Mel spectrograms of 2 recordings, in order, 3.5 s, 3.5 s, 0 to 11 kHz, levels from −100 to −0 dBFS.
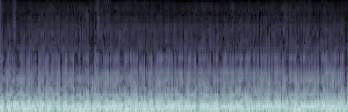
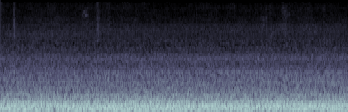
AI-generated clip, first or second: first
